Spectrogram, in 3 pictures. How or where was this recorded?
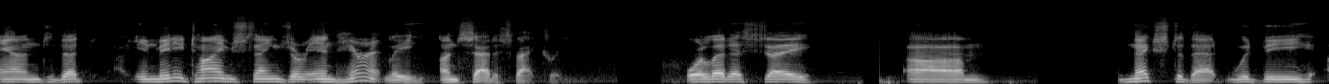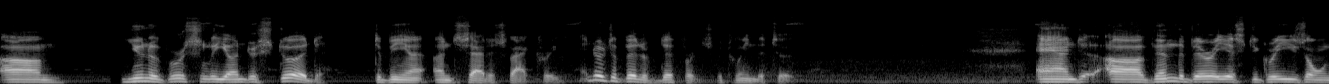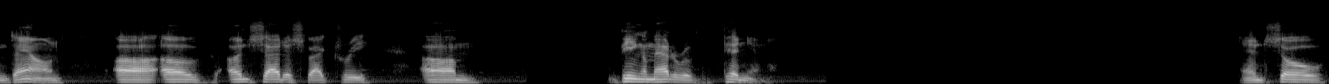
video call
